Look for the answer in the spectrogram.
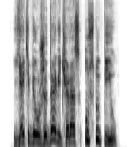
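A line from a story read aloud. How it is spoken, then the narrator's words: Shouting. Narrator (Russian): кричал Игнатий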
